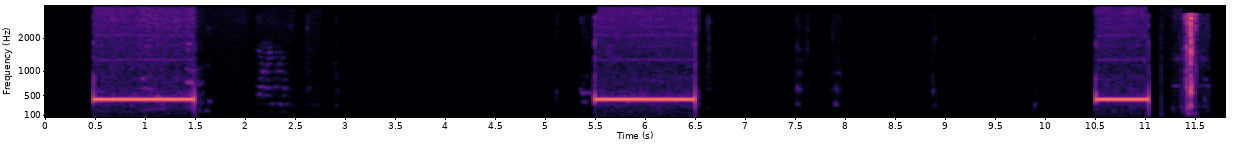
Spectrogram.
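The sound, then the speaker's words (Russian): Telephone ringback tones sound while a call to a company's reception connects: three long, steady, mid-pitched tones, each about a second long and evenly spaced by several seconds of near silence, with only a few faint blips between them. “Дождитесь ответа секретаря или наберите добавочный номер сотрудника. Соединение с секретарем.”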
